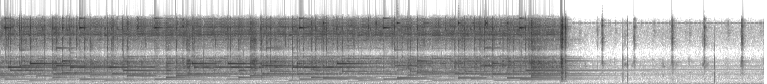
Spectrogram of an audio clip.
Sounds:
Music

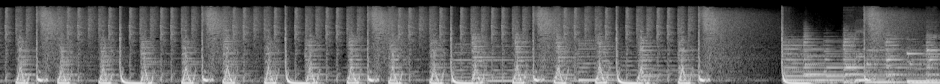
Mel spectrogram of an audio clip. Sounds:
Dubstep, Electronic music, Music

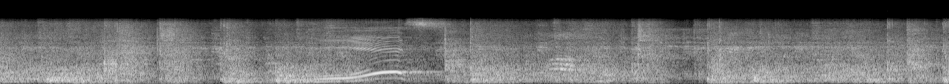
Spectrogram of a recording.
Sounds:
Speech

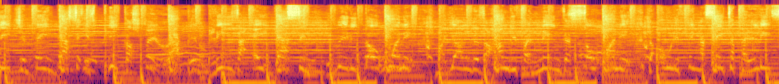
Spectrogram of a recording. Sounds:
Dance music, Music

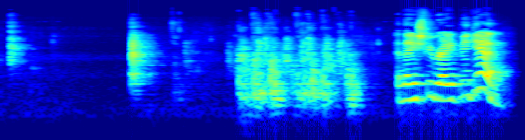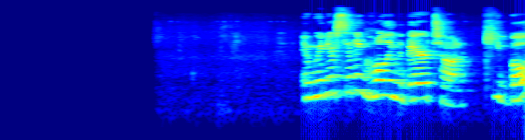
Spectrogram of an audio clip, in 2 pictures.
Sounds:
Speech

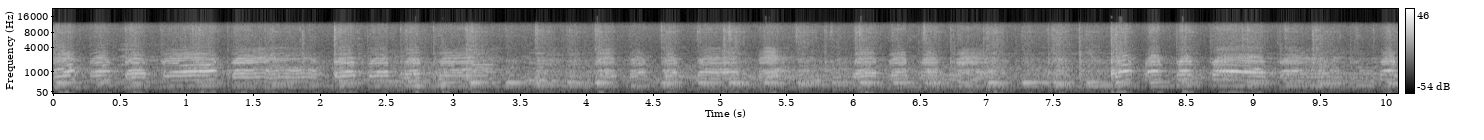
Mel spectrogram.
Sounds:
inside a small room, Music, Ukulele

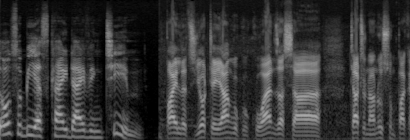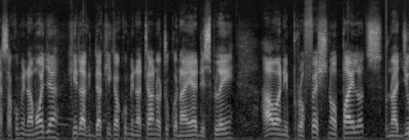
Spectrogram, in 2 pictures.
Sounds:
Speech

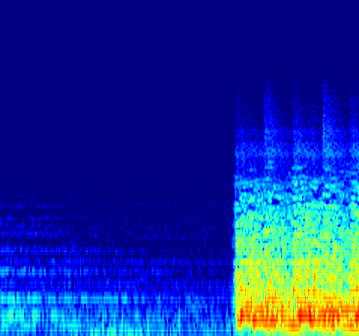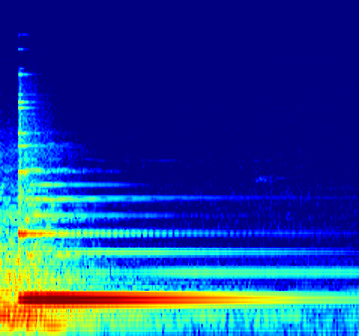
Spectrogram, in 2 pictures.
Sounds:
Music, Percussion

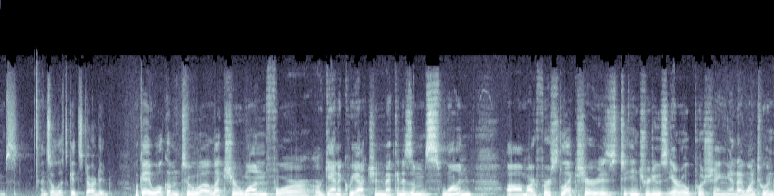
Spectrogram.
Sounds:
Speech

